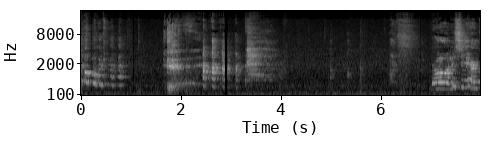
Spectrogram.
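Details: Several short, low, throaty burps between quiet pauses, with a louder voiced burst at the end, from a burping challenge; participant reports stomach pain; burping (eructation).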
